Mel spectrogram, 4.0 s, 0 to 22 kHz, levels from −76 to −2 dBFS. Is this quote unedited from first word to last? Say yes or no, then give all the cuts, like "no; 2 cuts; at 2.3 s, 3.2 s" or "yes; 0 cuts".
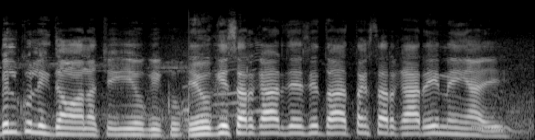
no; 1 cut; at 1.3 s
